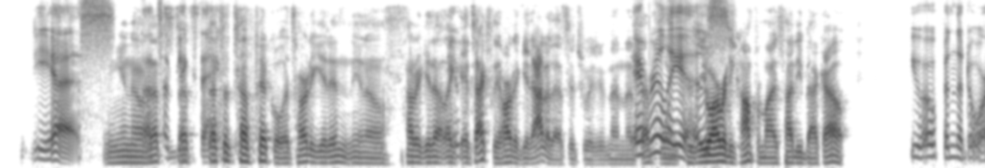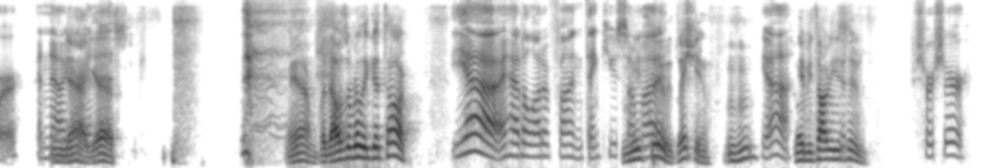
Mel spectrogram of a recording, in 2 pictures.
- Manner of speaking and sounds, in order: snort; laugh; other background noise
- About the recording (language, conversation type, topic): English, unstructured, How do you know when it’s time to compromise?
- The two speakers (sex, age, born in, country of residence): female, 45-49, United States, United States; male, 35-39, Dominican Republic, United States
